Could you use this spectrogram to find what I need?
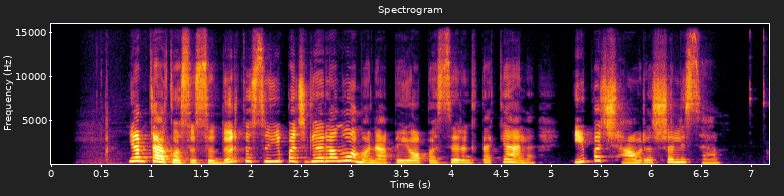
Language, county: Lithuanian, Šiauliai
